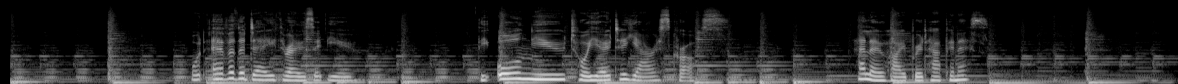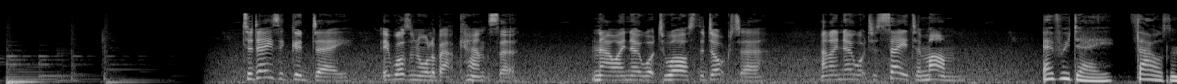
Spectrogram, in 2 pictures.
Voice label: Commercial Reels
